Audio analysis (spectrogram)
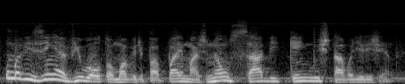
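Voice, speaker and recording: An actor playing a self-assured young student with a Brazilian accent, arguing articulately in an old radio detective drama. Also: male voice, mid-range voice, lively intonation, fast talker, mellow, lightly acted. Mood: confident, protesting. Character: self-assured young male student defending his father. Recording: dull old radio recording, faint noise.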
